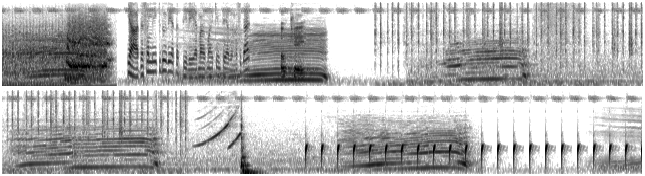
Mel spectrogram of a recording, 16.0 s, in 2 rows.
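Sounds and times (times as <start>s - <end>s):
fast clicking rattle: 4.6s - 10.4s
cattle mooing: 5.5s - 6.6s, 8.2s - 10.0s, 12.2s - 13.9s.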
